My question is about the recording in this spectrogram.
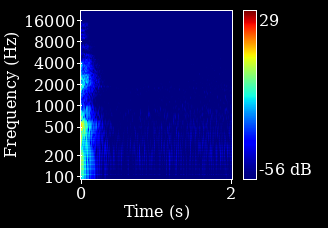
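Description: The tail of a man's shouted word, which ends within the first fraction of a second, then near silence.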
